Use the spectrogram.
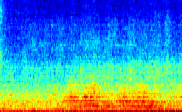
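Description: A train horn blares loudly and steadily over the heavy rumble of a passing freight train, sustained for the whole stretch with no voices.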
